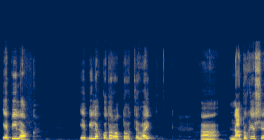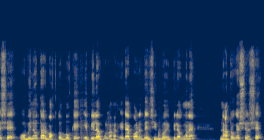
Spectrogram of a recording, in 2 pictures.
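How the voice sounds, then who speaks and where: A high-pitched man with a Bengali accent teaching an online English lesson. He repeats each key term several times and keeps quizzing his students. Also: fairly bright tone. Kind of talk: online exam-prep lesson.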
